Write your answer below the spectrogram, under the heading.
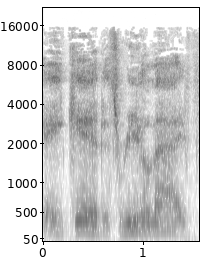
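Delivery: soft, rough, creaky, raspy heavy-smoker voice. A podcast host tells listeners it's real life, raspy smoker's voice. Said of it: "You sound like you've smoked a few too many".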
